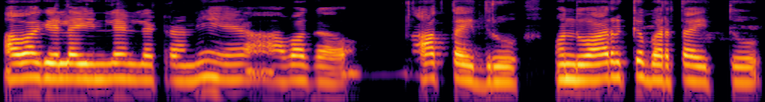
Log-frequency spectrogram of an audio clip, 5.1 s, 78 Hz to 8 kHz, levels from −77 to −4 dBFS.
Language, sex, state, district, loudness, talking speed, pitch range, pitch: Kannada, female, Karnataka, Bellary, -16 LUFS, 105 wpm, 210-230 Hz, 220 Hz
